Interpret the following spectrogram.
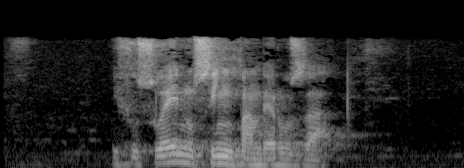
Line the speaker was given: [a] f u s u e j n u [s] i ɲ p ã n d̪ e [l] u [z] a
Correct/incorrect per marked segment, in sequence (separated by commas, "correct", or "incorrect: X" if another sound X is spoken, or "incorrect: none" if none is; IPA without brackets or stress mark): incorrect: i, correct, incorrect: ɾ, correct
